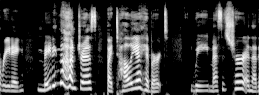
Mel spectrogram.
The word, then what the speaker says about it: Talia Hibbert: because we are reading mating the huntress by Talia Hibbert We messaged her and that is in fact how you pronounce her name thank you so much for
